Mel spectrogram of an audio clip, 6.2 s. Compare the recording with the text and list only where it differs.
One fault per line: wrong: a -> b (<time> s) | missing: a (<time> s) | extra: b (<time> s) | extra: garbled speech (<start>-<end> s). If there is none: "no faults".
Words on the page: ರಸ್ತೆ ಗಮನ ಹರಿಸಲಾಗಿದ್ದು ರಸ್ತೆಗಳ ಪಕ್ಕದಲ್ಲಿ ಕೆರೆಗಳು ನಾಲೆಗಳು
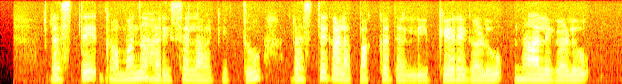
no faults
